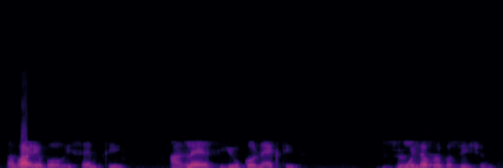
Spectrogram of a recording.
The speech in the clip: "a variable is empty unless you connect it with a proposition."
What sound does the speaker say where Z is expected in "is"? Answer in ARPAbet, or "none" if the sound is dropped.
S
